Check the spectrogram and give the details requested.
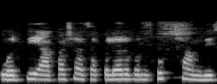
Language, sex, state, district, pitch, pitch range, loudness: Marathi, female, Maharashtra, Dhule, 230 Hz, 220-245 Hz, -18 LUFS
